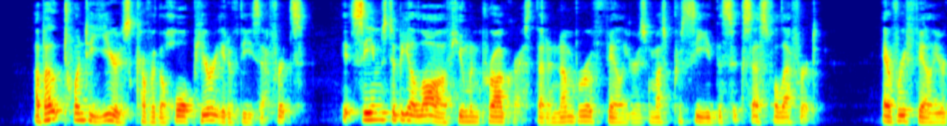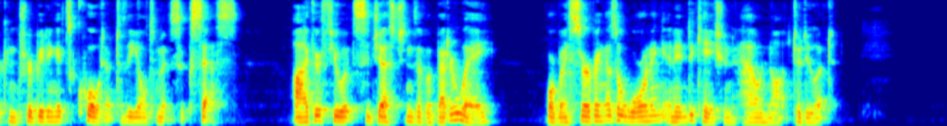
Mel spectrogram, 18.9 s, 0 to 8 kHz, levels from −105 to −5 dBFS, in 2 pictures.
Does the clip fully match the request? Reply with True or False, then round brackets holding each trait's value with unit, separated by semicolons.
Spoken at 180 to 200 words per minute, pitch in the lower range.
True (185 wpm; 120 Hz)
